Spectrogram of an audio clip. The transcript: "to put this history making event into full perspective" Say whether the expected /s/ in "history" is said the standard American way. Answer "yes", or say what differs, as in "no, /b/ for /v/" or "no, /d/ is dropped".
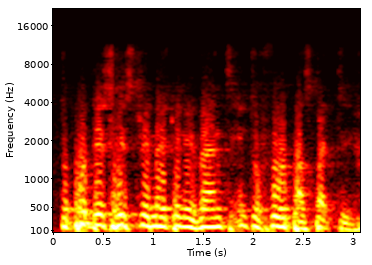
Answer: yes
